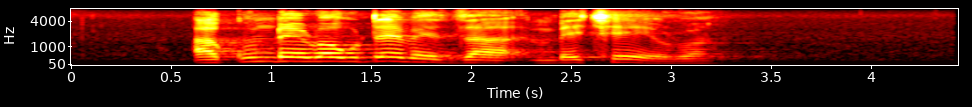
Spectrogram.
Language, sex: Venda, male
